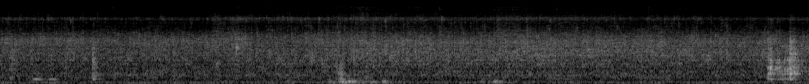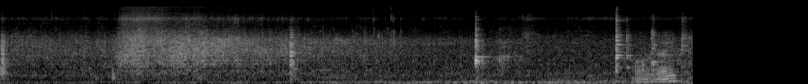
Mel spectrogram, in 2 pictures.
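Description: Liquid sizzles in a hot wok.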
